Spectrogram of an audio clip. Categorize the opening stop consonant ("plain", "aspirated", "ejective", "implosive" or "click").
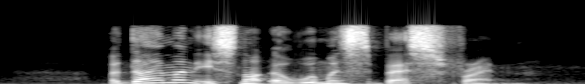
plain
